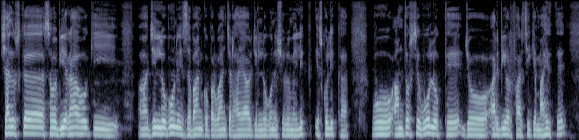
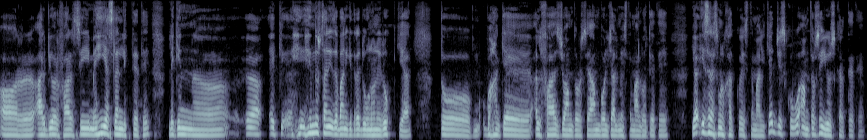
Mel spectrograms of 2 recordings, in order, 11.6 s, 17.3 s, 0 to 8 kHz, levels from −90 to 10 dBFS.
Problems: background sounds at intervals, background conversations at intervals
